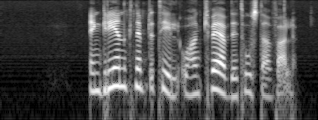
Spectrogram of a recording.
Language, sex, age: Swedish, female, 22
